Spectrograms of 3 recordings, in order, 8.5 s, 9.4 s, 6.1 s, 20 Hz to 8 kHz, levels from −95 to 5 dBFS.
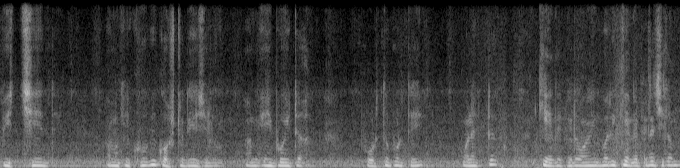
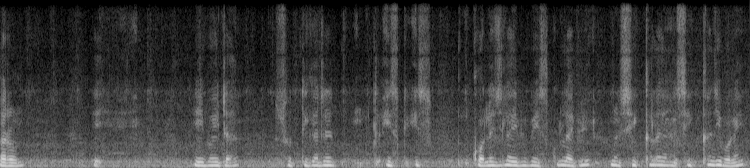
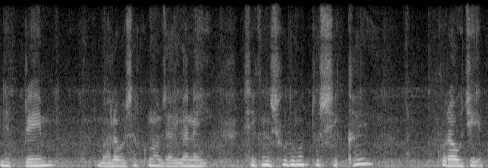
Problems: constant background noise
